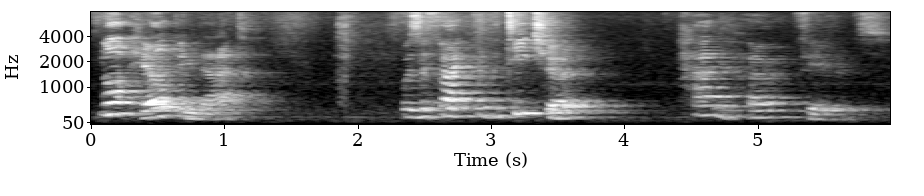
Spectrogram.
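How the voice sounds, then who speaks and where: An older man, giving a prepared speech to a club meeting and telling a story from his childhood with measured pauses. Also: high voice, big pitch swings, darkish tone. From Scotland. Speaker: club speaker. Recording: echoey hall from far off.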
